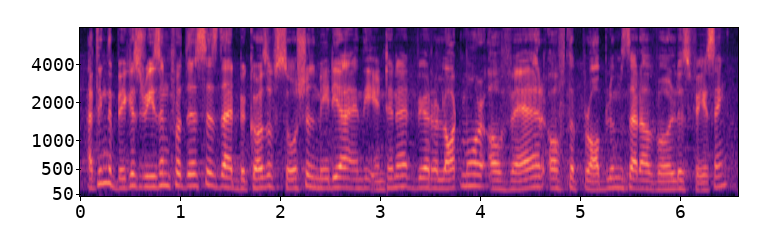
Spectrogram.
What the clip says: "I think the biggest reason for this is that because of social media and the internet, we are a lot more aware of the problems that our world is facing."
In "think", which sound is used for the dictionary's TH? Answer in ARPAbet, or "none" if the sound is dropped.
T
